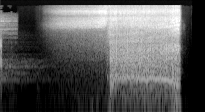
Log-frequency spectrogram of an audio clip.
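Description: A steady, airy hiss of air escaping a balloon builds gradually, then turns harsher and louder with a squeaky edge before cutting off abruptly. No one speaks.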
